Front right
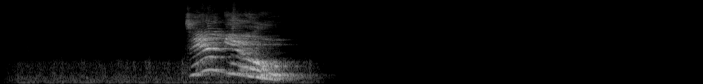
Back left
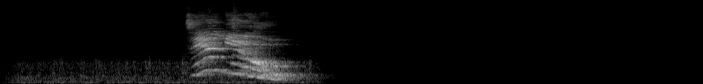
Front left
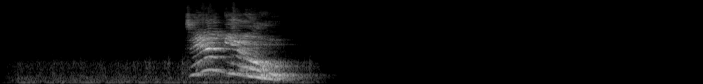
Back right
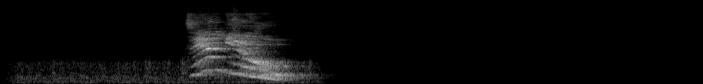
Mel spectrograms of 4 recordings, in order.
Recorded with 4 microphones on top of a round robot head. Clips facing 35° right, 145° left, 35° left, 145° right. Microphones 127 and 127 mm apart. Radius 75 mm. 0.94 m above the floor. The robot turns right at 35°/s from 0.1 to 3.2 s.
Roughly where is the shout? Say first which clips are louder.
Front right 4 dB, front left 5 dB; ahead.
